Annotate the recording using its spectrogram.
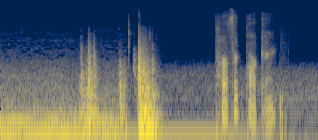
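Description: A car door clunks shut.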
